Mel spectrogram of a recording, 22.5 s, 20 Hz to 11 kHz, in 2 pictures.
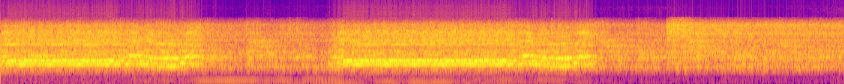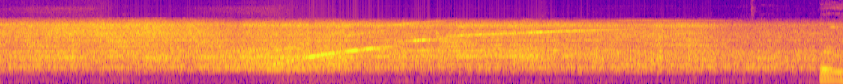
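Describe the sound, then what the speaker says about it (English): The sound-decoder whistle of a Broadway Limited Paragon 4 Reading T1 4-8-4 HO-scale model steam locomotive gives two loud, sustained blasts, followed by a continuous mechanical running hum and a rising turbine-like whine. "We have a horn."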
